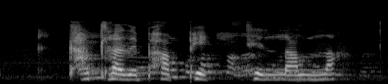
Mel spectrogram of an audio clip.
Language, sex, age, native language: Icelandic, male, 10, Icelandic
